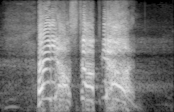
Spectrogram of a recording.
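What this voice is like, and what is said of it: Yelling. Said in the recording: “I'm yelling at my kids to stop yelling ... I'm like trying to yell at them”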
